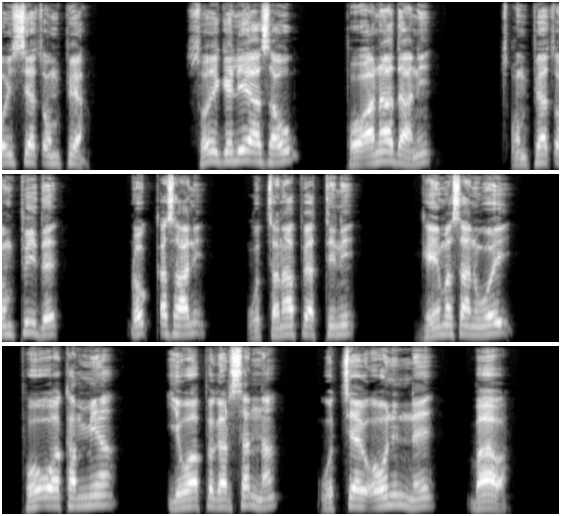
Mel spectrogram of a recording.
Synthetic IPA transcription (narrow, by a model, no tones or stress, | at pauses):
ɔjsːɪjɐt͡sʼɔmpːɪjɐ | sɔjɡɛlɪjaːs̬ɐw | po̞ːʔɐnaːd̪aːn | t͡sʼɔmpːɪjaːt͡sʼɔmpːiːd̪ɛ | ɗɔkʼːɐs̬aːn | wɔt͡sːɐnaːpːɛɐt̪ːiːn | ɡe̞ːmɐsanwɔj | po̞ːʔɔwaːkɐmːɪja | jɛwaːpːɛɡɐɾsɐnːɐ | wʔɔt͡sːɪjawɔo̞ːnɪnːɛ | baːwɐ̰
